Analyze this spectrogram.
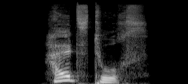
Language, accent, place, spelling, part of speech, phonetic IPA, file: German, Germany, Berlin, Halstuchs, noun, [ˈhalsˌtuːxs], De-Halstuchs.ogg
- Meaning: genitive singular of Halstuch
